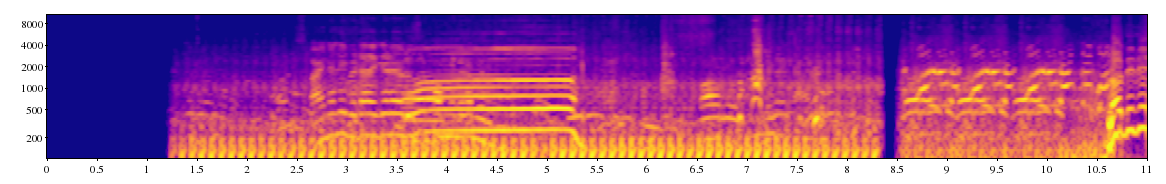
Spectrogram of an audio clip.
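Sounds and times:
motorcycle engine idling: 0:01.2 - 0:10.5
voices chattering: 0:01.2 - 0:11.0
held tone: 0:08.6 - 0:10.7.

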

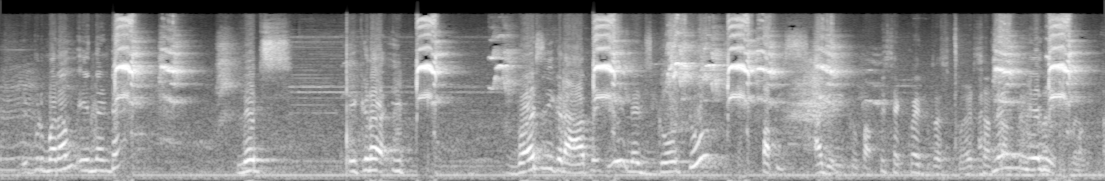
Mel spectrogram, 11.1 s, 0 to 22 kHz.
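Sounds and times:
parrots screeching: 0:00.1 - 0:09.1, 0:09.9 - 0:11.0
person speaking: 0:04.8 - 0:11.0.

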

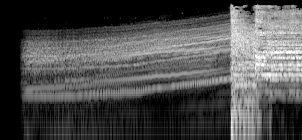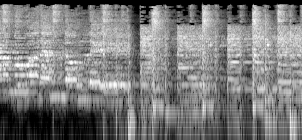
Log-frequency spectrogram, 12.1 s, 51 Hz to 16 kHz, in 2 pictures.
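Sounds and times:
rising synthesizer tone: 0:00.4 - 0:05.5.

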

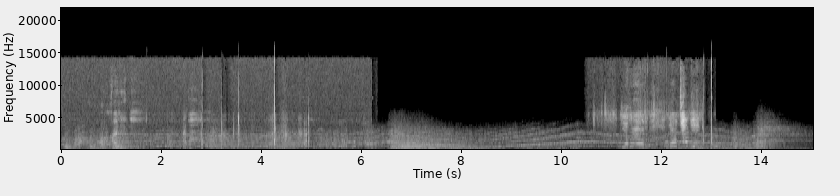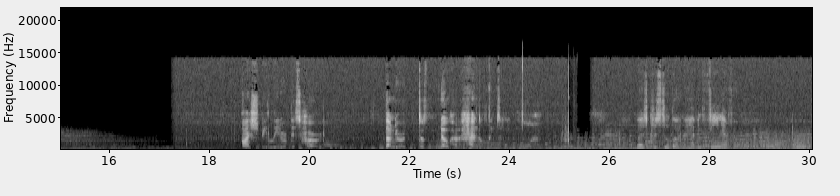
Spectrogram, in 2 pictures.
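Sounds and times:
dramatic trailer music: 0:00.0 - 0:17.2, 0:20.2 - 0:30.0.

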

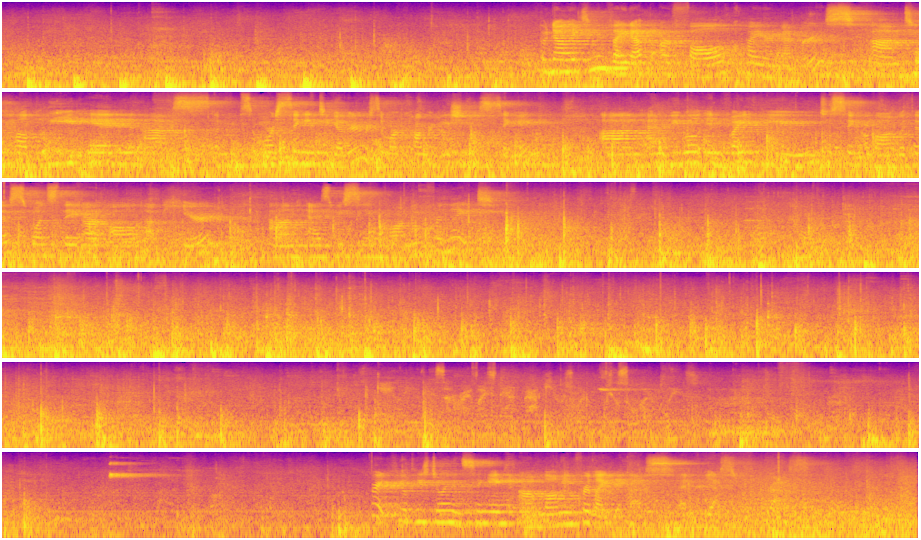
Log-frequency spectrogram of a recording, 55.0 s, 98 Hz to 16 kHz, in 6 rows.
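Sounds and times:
footsteps of group walking: 0:00.0 - 0:05.5, 0:09.3 - 0:42.3, 0:43.8 - 0:49.6, 0:52.4 - 0:55.0
hall room noise: 0:00.0 - 0:55.0
low murmur of voices: 0:00.0 - 0:55.0
woman speaking: 0:05.4 - 0:23.4, 0:49.6 - 0:54.0.

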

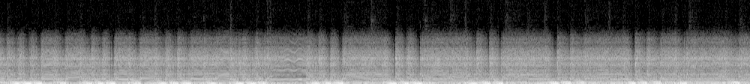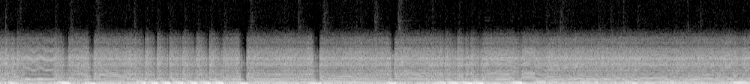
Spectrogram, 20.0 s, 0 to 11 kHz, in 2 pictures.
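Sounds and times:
electric guitar riff: 0:00.0 - 0:20.0.

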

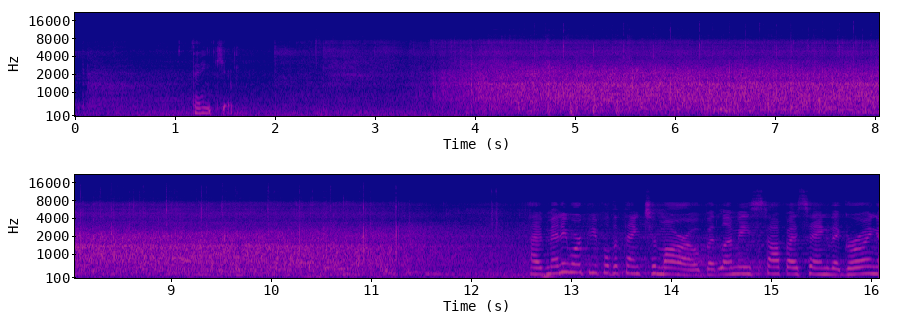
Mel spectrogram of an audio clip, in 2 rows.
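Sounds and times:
congregation applauding: 0:03.6 - 0:12.2.

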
